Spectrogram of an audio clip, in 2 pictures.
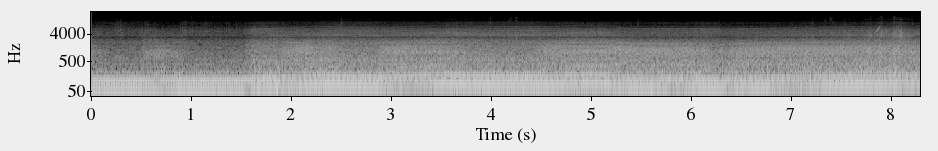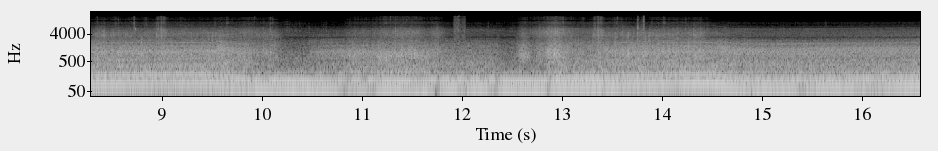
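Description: Tyres rumble over a rough road.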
